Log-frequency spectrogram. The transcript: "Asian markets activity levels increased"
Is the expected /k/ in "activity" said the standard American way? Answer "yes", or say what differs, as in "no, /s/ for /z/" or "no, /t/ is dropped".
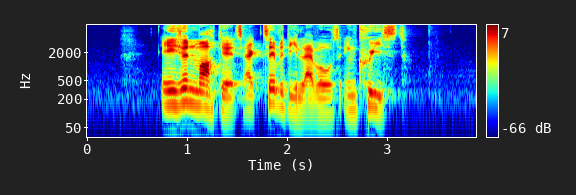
yes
